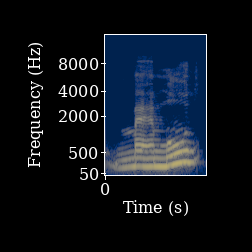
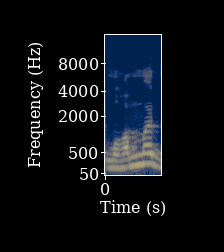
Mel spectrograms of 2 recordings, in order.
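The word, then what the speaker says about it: Mahmud: famous Invader in India his name was mhmood not Muhammad remember he was called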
